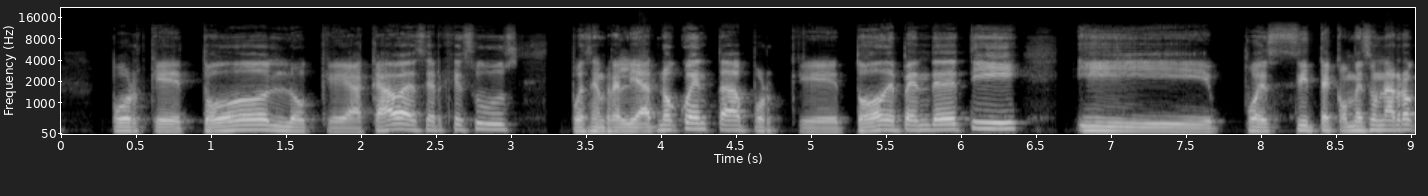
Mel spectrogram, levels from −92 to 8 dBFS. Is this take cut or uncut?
uncut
